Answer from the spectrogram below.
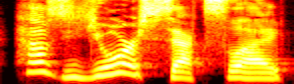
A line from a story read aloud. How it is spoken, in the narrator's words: Jim says desperately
